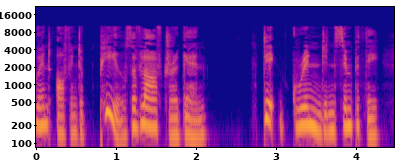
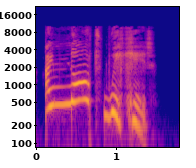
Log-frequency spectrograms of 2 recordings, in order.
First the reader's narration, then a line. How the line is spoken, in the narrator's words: said Joe indignantly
